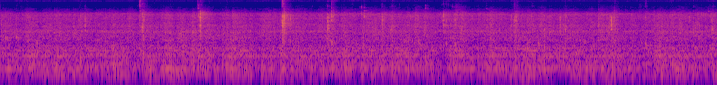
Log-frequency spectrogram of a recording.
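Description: Close-up mouth sounds of someone chewing chicken noodles with fried shallot topping: scattered soft clicks and smacks over a steady background noise.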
